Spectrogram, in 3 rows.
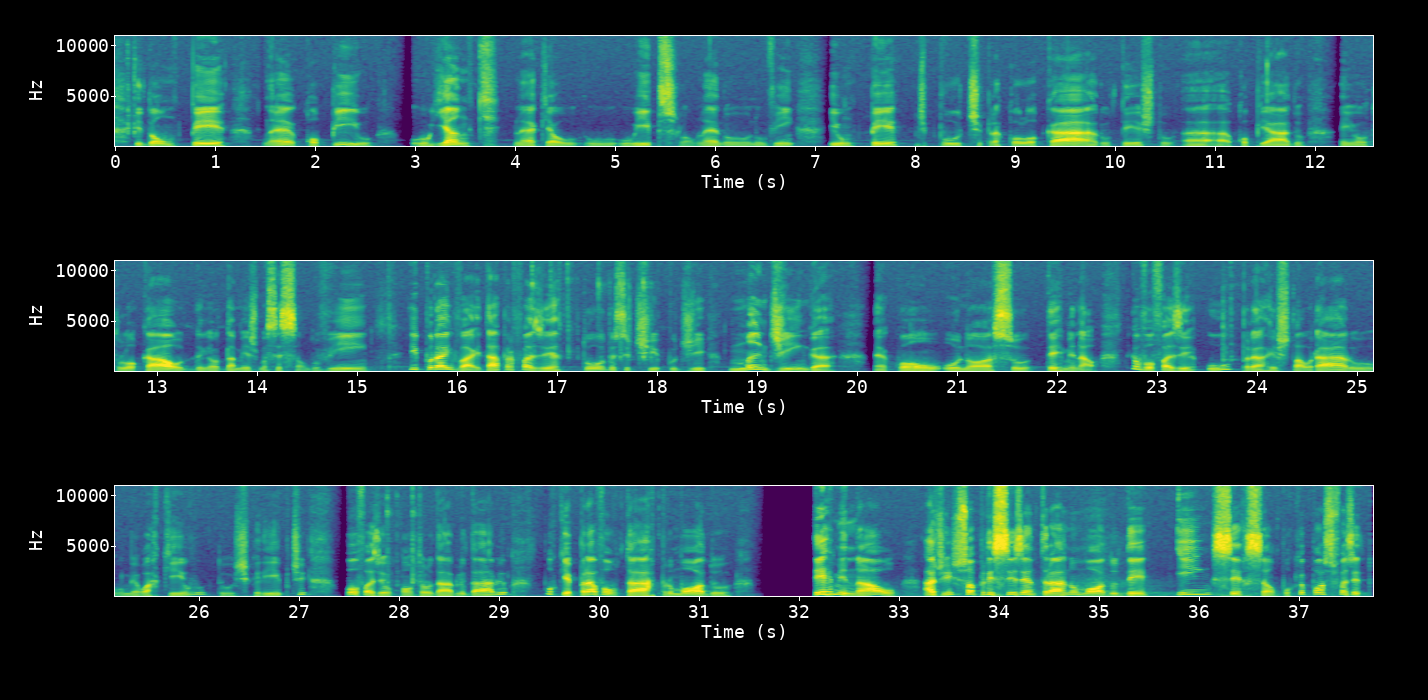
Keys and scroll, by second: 16.5 Down, 16.7 Down, 16.8 Down, 17.2 Up, 17.4 Up, 17.6 Up, 23.4 u, 27.6 ctrl+w, 27.9 ctrl+w.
